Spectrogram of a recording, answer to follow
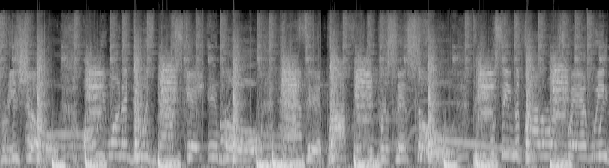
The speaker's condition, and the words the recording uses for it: None; typical speech.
